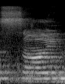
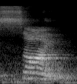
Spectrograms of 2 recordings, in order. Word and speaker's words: sine: just write si and never ever call it sin I don't like it it's sign what is it all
